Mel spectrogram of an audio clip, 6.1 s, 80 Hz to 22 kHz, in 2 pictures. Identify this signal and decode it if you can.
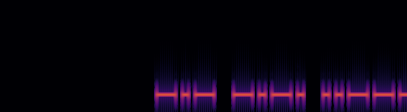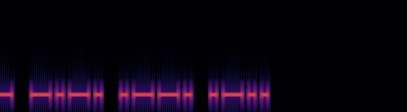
Morse code, heard as a keyed tone, about 25 wpm, 700 Hz. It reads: KC2CPL
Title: USA Call Signs - 4x Character Spacing - 25wpm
